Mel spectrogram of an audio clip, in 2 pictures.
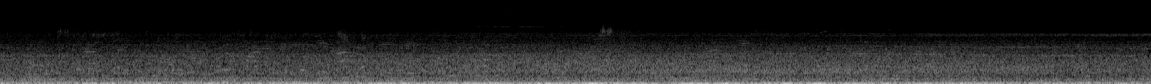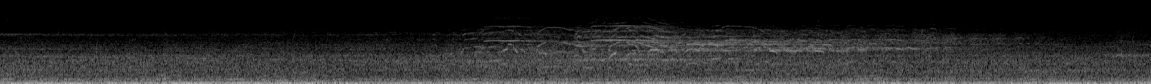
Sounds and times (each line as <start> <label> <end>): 0.0 pedestrians 23.0
0.0 traffic 23.0
15.8 Gulls 22.0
